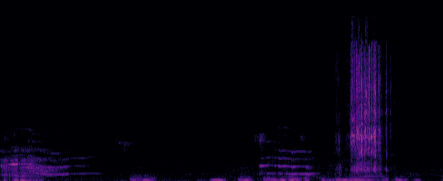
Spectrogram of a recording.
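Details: A pet cat named Bobbeh hunting a cicada indoors, giving drawn-out harmonic meows and shorter mews, with a low buzzing cicada drone underneath and a sharp noisy burst near the end.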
